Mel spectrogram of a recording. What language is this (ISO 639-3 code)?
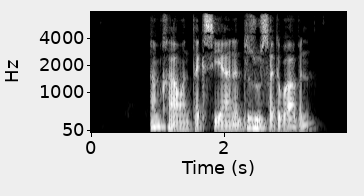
ckb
